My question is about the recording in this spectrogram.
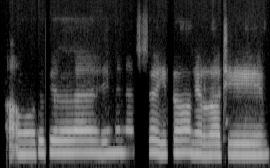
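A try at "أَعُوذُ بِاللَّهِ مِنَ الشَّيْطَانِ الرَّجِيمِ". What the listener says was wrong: Shinnya dibuka. A'udzu billahi minasyaitonir rajim. Shinnya buka. Shin.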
